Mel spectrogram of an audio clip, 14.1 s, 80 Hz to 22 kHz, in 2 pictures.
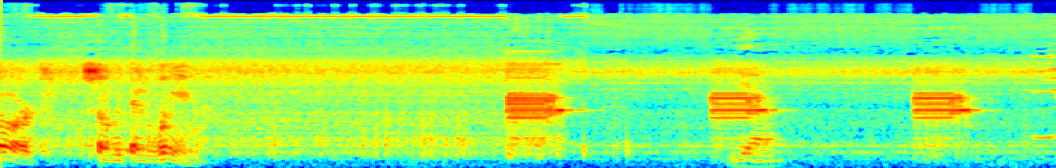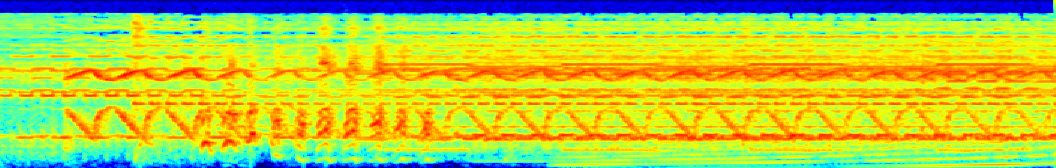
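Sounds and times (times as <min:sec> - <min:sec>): sirens wailing: 0:06.1 - 0:14.0
slow siren rising in pitch: 0:06.1 - 0:14.0.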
